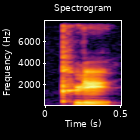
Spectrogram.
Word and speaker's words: plus: Because with comparisons, the S is silent before a consonant, regardless of the meaning of the word. So more expensive is plus cher, and taller is plus grand, and shorter is plus petit, right?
